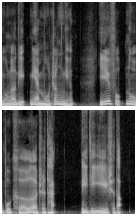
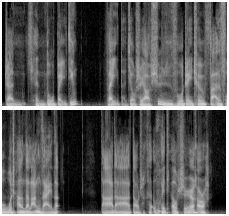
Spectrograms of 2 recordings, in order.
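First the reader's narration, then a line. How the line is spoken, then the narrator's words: Through gritted teeth. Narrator (Chinese): 永乐帝…咬牙切齿地说道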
